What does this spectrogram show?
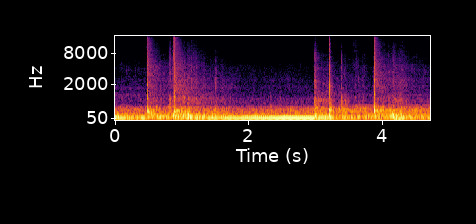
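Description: Aerial firework shells bursting: a series of sharp bangs, two about a second in and three more between three and four seconds in, over a steady low rumble.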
